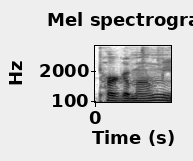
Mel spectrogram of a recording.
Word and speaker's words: Pergamum: And then, I don't know how to say, Pergamum. – Pergamum, you nailed it. That's how it is.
